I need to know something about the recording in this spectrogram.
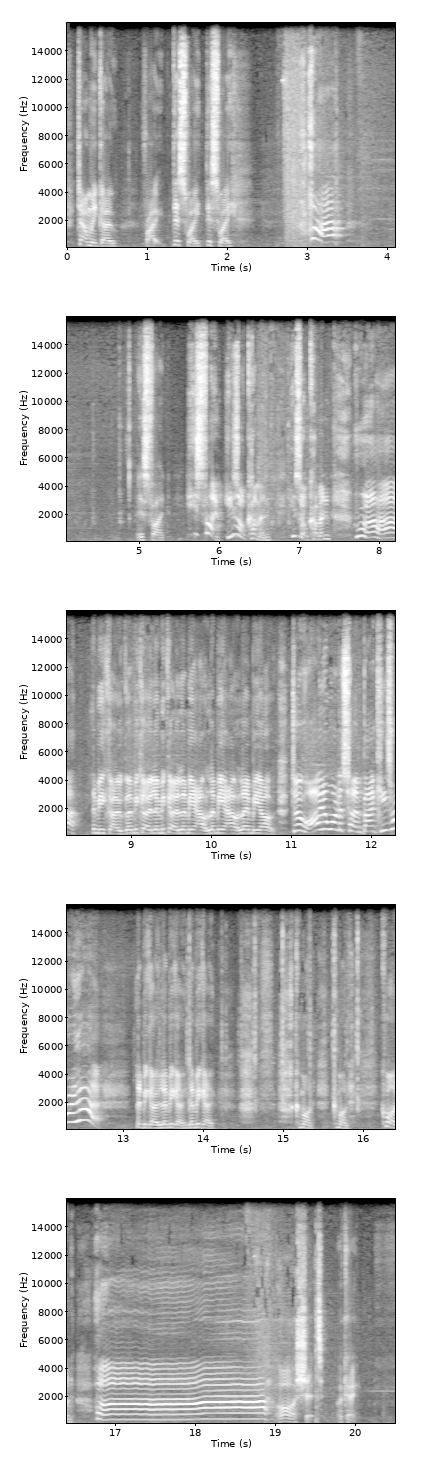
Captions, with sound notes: Down we go! Right, this way! This way! *screams* It's fine, he's fine, he's not coming, he's not coming Hwaaahhhhhhh, let me go, let me go, let me go! Let me out! Let me out! Let me out! Don- I don't wanna turn back! He's right there! Let me go! Let me go! Let me go! *heavy breathing* C'mon! C'mon! C'mon! *long scream* Ah, sh*t, okay!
